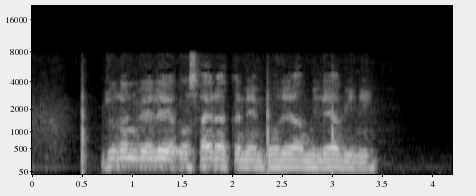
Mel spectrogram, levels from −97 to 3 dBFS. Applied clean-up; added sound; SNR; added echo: neural mask model RNNoise.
